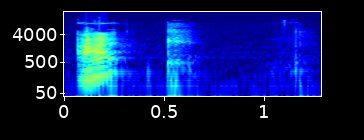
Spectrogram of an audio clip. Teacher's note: when you stop on the kaf when it's sakin, you have a continuation of breath. So it's ak, very natural sound. · the kaf is pronounced slightly in front of the qaf, and it's very similar to the English letter K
